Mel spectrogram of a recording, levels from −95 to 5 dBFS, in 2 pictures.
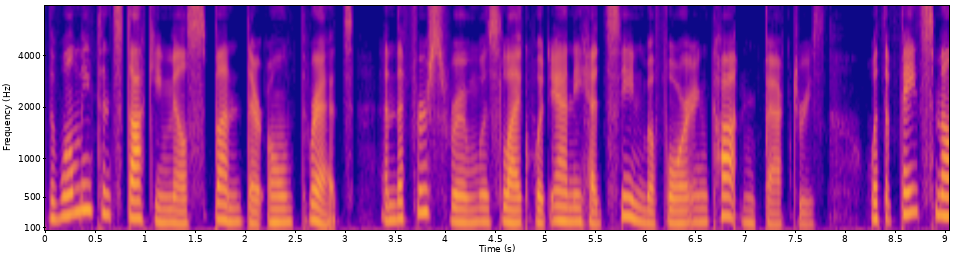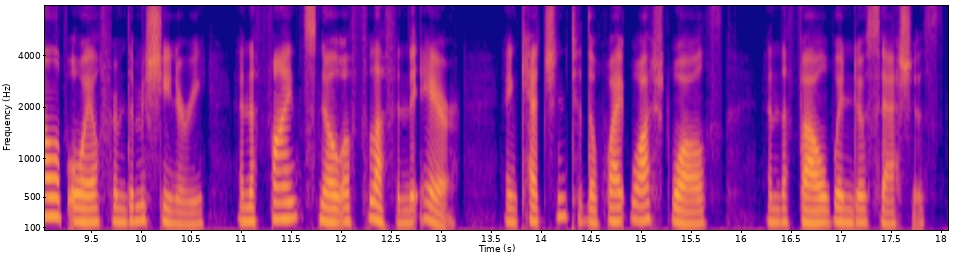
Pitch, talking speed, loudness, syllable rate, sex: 190 Hz, 175 wpm, -21 LUFS, 4.3 syllables/s, female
